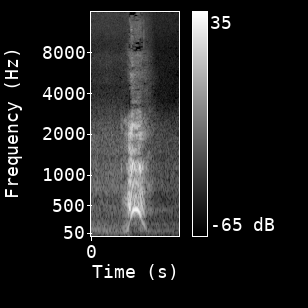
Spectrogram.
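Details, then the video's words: Dobermann giving a single short, sharp bark that rises and falls within a fraction of a second against a quiet background. "Dobermann bellt"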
